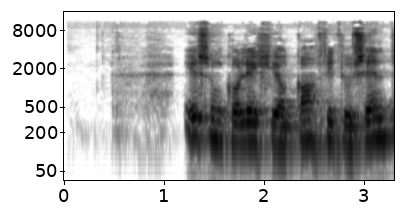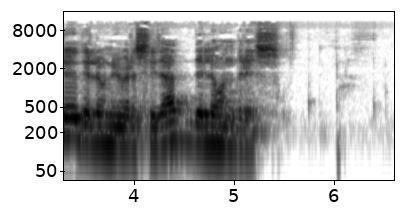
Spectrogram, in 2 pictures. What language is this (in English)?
Spanish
